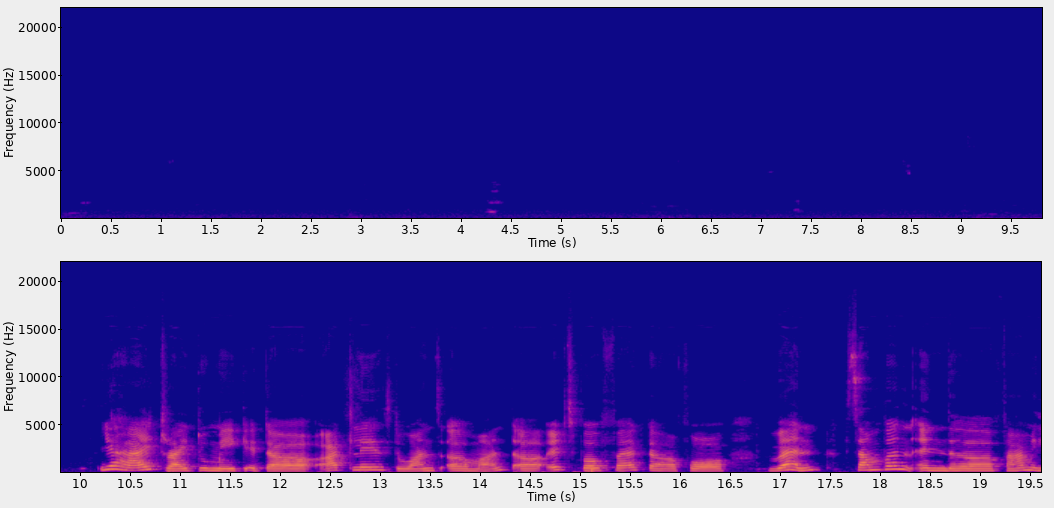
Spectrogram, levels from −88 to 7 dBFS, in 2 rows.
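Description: A speech recording with no technical fault to report. Nothing in its playback stands out as a problem to flag.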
